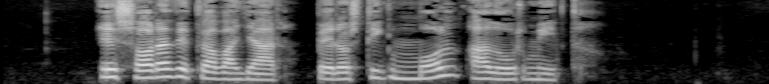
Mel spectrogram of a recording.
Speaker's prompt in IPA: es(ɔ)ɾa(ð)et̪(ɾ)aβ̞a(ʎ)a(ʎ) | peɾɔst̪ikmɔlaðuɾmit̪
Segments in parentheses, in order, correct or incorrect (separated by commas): correct, correct, correct, correct, incorrect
